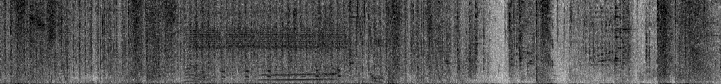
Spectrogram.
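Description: A video game energy weapon fires in rapid bursts with loud thumping blasts.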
